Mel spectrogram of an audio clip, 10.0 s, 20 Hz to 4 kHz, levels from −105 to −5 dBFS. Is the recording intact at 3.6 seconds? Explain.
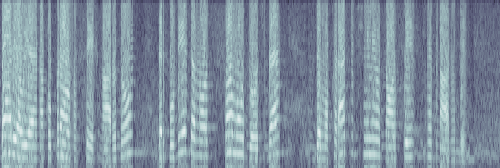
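No. Throughout the clip, including at 3.6 s, the mu-law and A-law mix-up applies: the speech was coded with A-law but decoded as mu-law, so sample levels are scrambled. The result is harsh, distorted speech, with quiet stretches lifted into audible noise.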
